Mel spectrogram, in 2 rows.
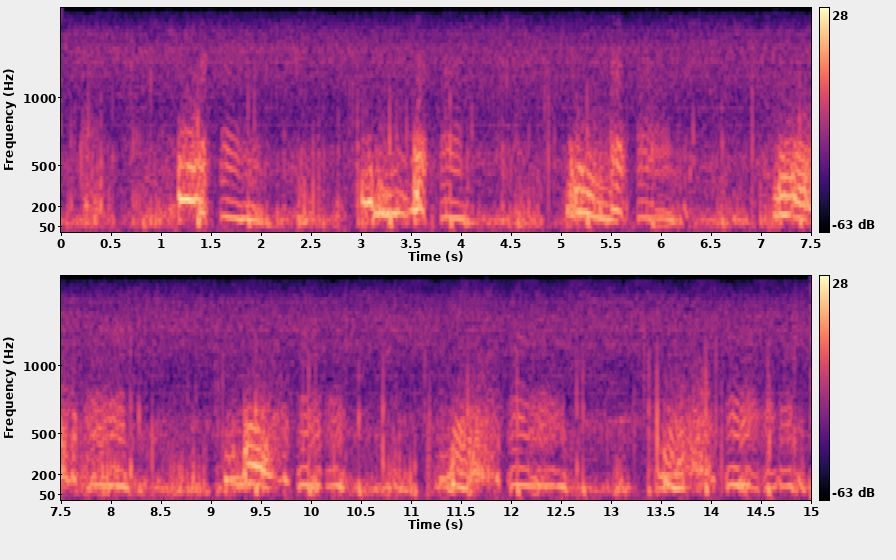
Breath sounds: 0.70-1.48 s: inhalation
1.08-1.48 s: wheeze
1.54-2.83 s: exhalation
1.55-2.09 s: rhonchi
2.92-3.66 s: inhalation
2.92-3.66 s: wheeze
3.72-4.18 s: rhonchi
3.72-4.86 s: exhalation
5.01-5.69 s: inhalation
5.01-5.69 s: wheeze
5.73-6.38 s: rhonchi
5.73-6.87 s: exhalation
7.04-7.71 s: inhalation
7.04-7.71 s: wheeze
7.78-8.45 s: rhonchi
7.78-8.92 s: exhalation
9.05-9.85 s: inhalation
9.05-9.85 s: wheeze
9.87-11.08 s: exhalation
9.87-11.08 s: rhonchi
11.21-11.96 s: inhalation
11.21-11.96 s: wheeze
12.03-12.77 s: rhonchi
12.03-13.26 s: exhalation
13.39-14.14 s: inhalation
13.39-14.14 s: wheeze

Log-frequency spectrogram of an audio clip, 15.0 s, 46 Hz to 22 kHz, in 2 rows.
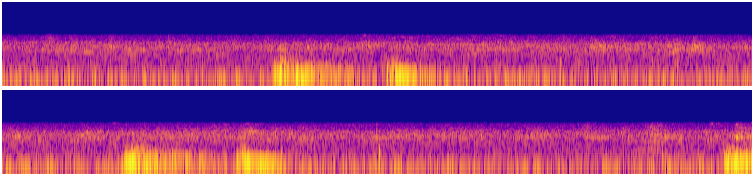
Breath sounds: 2.64-3.74 s: inhalation
2.64-3.74 s: crackles
3.76-4.45 s: exhalation
3.76-4.45 s: crackles
8.68-9.78 s: inhalation
8.68-9.78 s: crackles
9.82-10.52 s: exhalation
9.82-10.52 s: crackles
14.73-15.00 s: inhalation
14.73-15.00 s: crackles

